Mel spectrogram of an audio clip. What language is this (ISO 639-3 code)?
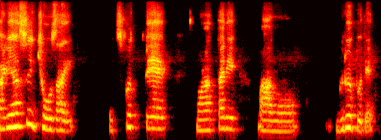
jpn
